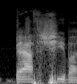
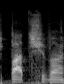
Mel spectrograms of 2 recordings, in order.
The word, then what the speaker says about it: Bathsheba: Bathsheba, I think is how it's pronounced in English, Bathsheba in Hebrew.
